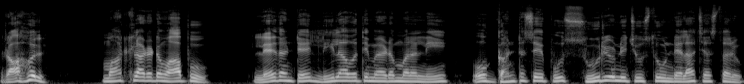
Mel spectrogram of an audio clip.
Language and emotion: Telugu, fearful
